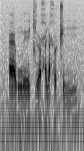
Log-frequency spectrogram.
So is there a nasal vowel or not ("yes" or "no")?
no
